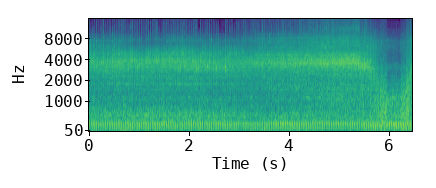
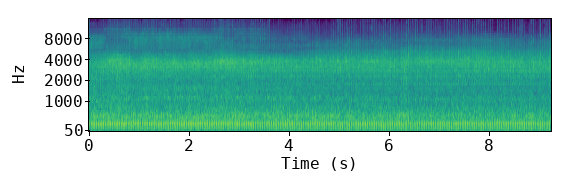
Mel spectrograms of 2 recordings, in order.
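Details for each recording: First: Estate-sale Ariens ST724 snow blower after carburetor rebuild, while snow blowing: small engine drones steadily, speed sagging and recovering slightly; hunting from lean main jet, which needs opening up a little. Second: Ariens ST724 snow blower clearing snow, rebuilt carburetor, new fuel lines and impeller bearing; microphone apparently clipped in hood, likely exaggerating noise. Steady, even chugging beat under load, no misses; normal running under load.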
